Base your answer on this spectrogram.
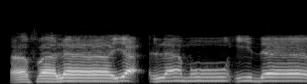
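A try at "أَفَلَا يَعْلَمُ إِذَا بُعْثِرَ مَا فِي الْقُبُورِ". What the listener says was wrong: Mu jangan panjang. Afala ya'lamu idza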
